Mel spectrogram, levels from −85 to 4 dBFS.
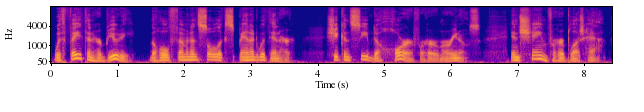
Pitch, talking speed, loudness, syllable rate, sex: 115 Hz, 180 wpm, -19 LUFS, 5.4 syllables/s, male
